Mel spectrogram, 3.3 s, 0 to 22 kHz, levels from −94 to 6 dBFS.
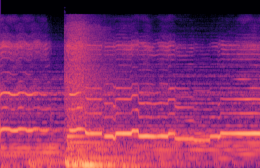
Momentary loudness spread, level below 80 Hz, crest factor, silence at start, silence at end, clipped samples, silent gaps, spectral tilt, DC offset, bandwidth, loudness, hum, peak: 7 LU; -24 dBFS; 14 dB; 0 s; 0 s; under 0.1%; none; -4 dB/octave; under 0.1%; 16 kHz; -17 LUFS; none; -2 dBFS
